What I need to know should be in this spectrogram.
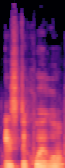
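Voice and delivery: ordinary talk

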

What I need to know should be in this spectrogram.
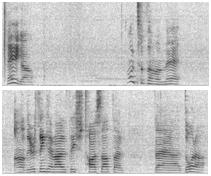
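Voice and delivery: ordinary delivery

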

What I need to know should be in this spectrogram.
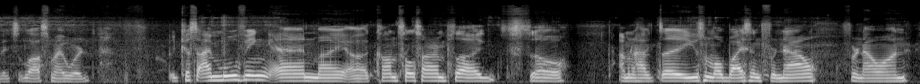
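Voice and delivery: ordinary talk

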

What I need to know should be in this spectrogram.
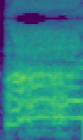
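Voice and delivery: very high shrieking wail; high wailing yell. A narrator's reading. Boy mortified at the mall, shrieking wail. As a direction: let out an anguished high cry. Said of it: "yelled Andrew".

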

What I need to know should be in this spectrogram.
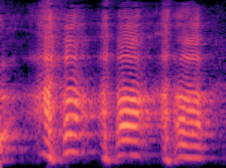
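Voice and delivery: short repeated "ah" wails; baby cry. Shown as a demonstration. Teacher shows children allowed to cry, short open wails. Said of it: "let them cry all they want".

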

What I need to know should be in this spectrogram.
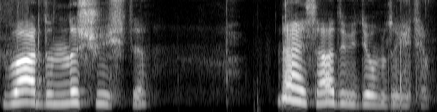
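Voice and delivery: ordinary talk, nothing marked

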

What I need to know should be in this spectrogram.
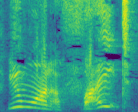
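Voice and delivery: high, loud taunt with a rising end; bully's dare. Acted. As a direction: dare him to fight. Grouchy ladybug picks fight.

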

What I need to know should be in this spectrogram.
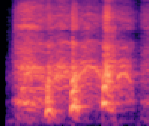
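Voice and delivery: high mocking girl's laugh; wild giggle. A narrator's reading. Noémie laughing at the boy's tide story, high mocking giggle. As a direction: burst out laughing like a mad thing. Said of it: "se met à rire comme une folle".

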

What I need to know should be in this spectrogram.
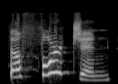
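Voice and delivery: shocked cry. A narrator's reading. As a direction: struck pale by the news. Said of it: "cried Miss Minchin".

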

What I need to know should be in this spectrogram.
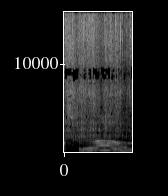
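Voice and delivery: drawn-out hushed slow; slow and soft. Shown as a demonstration. To a toddler, showing slow with a soft stretched word. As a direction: let the word sink low and soft. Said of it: "Fast and slow are opposites".

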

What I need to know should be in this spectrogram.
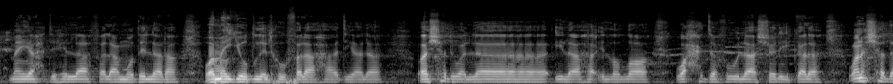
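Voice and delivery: fast formulaic Arabic recitation; rapid khutbah formula. Acted. Preacher reciting the khutbah formula, fast and steady. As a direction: rattle off the opening formula.

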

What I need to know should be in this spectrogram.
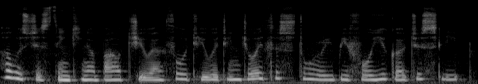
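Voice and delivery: put-on hushed, breathy hello to sleepy kids; gentle whispered bedtime greeting; soft bedtime whisper. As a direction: whisper it like tucking children in.

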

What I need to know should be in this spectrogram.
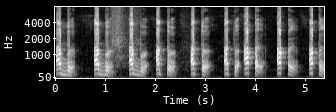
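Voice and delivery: আব, আত, আক each ending in a bouncing echoed stop; qalqala echo. Shown as a demonstration. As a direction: release the final ব, ত, ক with a small rebound. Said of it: "একটু প্রতিধ্বনি হয়ে বেরিয়ে আসবে". (শেষের ব, ত, ক প্রতিধ্বনি দিয়ে উচ্চারণ)

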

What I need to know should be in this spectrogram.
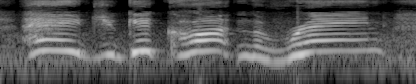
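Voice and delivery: high, teasing coworker voice; mocking coworkers. Coworkers teasing mom about her hair, high mocking. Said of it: "people are like".

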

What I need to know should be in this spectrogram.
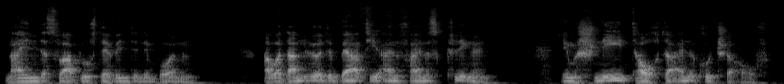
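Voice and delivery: ordinary delivery

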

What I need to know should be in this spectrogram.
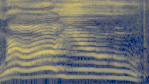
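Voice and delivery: loud, drawn-out spooky call; a muffled monster calling for Frog; a loud, slow ghostly call; eerie call. A narrator's reading. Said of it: "cried the thing".

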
